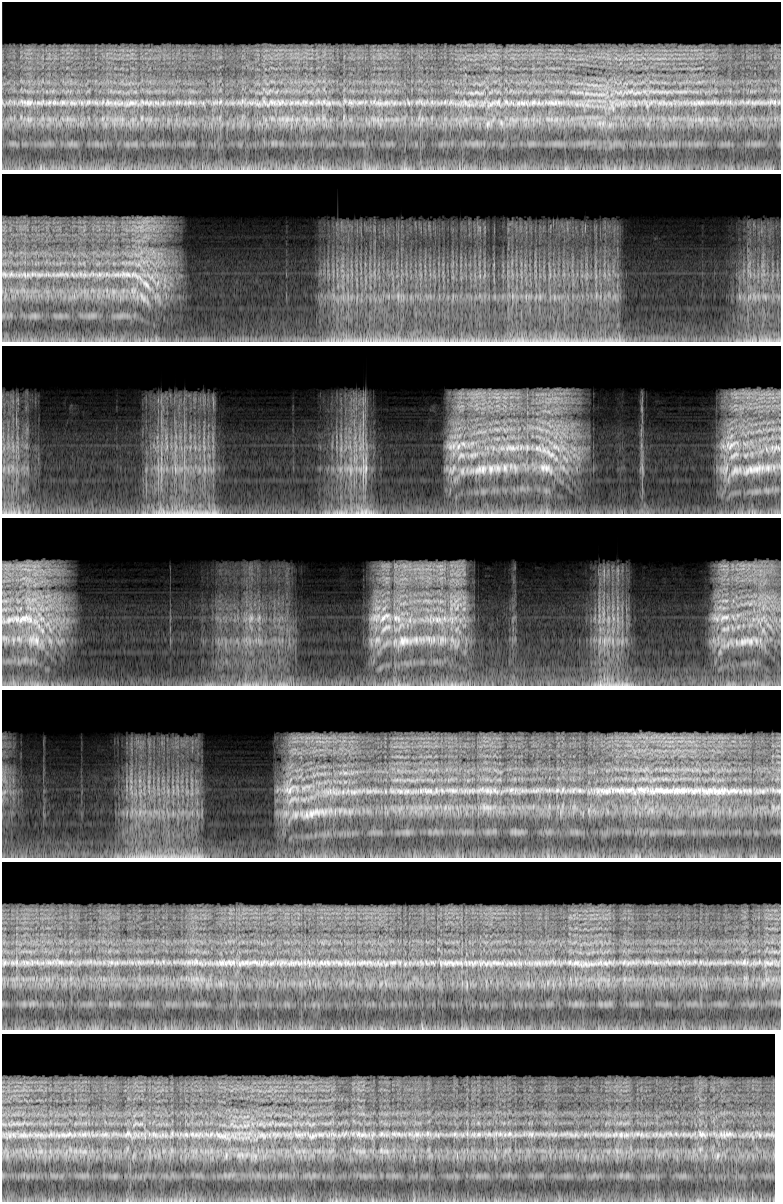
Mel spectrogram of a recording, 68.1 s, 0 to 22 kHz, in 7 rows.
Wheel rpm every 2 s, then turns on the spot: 160, 160, 160, 160, 160, 120, 0, 30, 20, 20, 10, 10, 70, 30, 80, 10, 30, 60, 20, 30, 20, 110, 160, 160, 160, 160, 160, 160, 160, 160, 160, 160, 160, 160.
14-24 26-32 34-36 38-42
